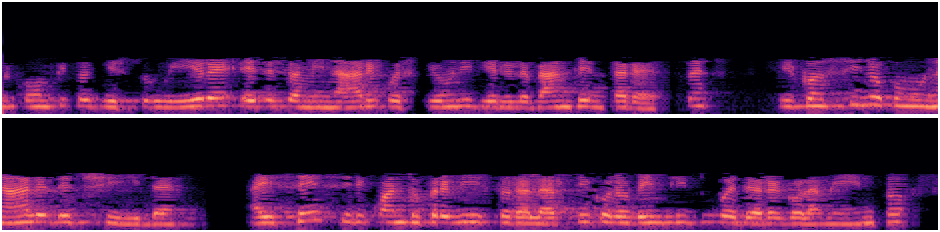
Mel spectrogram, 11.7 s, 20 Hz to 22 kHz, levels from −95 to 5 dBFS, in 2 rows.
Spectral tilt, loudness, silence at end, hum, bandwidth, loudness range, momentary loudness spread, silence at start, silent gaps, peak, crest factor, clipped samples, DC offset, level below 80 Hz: -10.5 dB/octave; -23 LUFS; 0.2 s; none; 3.6 kHz; 3 LU; 9 LU; 0 s; 7.20-7.33 s; -6 dBFS; 18 dB; under 0.1%; under 0.1%; -64 dBFS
